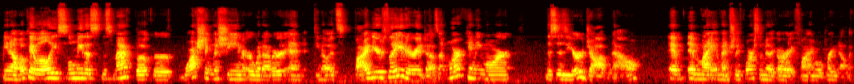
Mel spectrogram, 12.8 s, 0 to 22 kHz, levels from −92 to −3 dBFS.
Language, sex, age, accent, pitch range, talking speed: English, female, 20-39, American, 165-215 Hz, 220 wpm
